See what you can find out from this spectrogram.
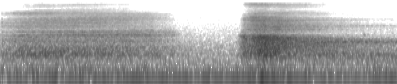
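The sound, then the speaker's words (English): A deep breath during a guided relaxation session: a long, soft, rushing inhale, a short silent pause, then a fuller, airy exhale that slowly tapers off. “Let's take one last deep breath together for now.”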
